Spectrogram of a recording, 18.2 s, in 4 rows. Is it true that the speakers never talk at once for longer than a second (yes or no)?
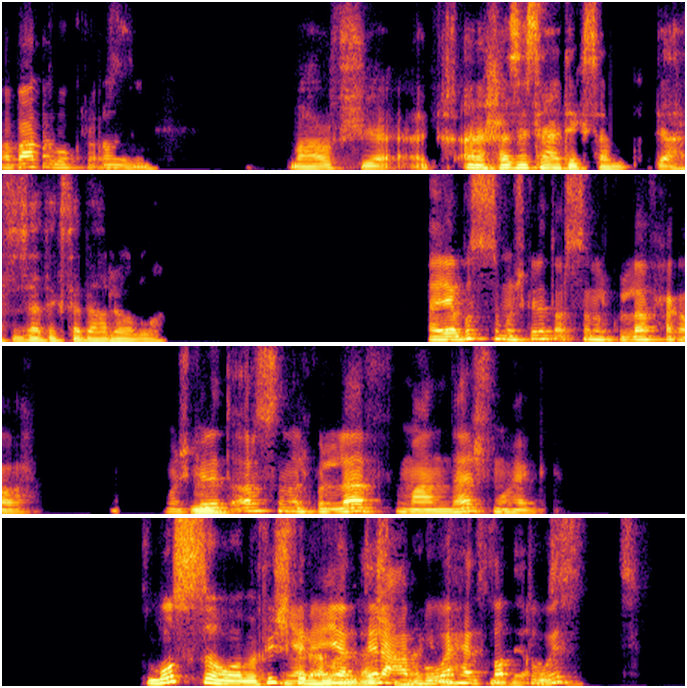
no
